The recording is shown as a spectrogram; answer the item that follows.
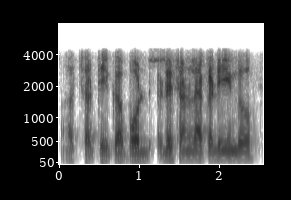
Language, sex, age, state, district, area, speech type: Sindhi, male, 45-60, Delhi, South Delhi, urban, conversation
